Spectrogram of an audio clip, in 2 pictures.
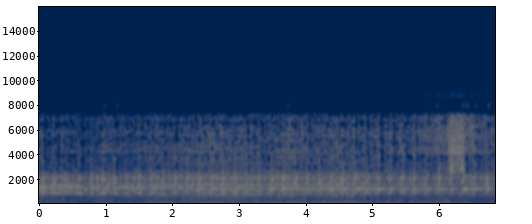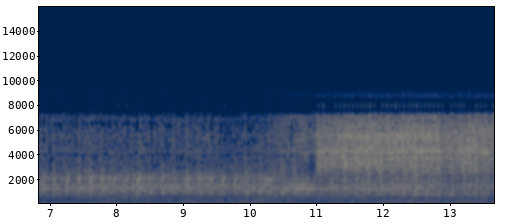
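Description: Steady idle with a sharp, fairly regular knock ticking about three times a second over the engine; a knock of unknown cause.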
